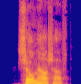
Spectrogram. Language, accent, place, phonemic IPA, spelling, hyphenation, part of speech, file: German, Germany, Berlin, /ˈʃɪʁmˌhɛʁʃaft/, Schirmherrschaft, Schirm‧herr‧schaft, noun, De-Schirmherrschaft.ogg
- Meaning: patronage, auspices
